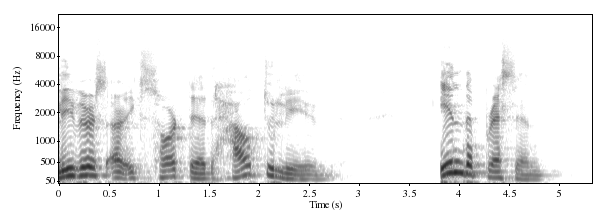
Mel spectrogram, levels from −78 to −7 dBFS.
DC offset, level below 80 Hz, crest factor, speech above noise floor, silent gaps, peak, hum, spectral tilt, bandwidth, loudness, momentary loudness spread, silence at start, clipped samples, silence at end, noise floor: under 0.1%; -62 dBFS; 18 dB; 48 dB; none; -14 dBFS; none; -7 dB/octave; 11 kHz; -31 LUFS; 17 LU; 0 s; under 0.1%; 0.5 s; -78 dBFS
